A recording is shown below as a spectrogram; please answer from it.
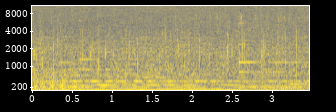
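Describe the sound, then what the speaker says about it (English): Dense, steady rain and hail patter hard on a surface outdoors in a thunderstorm, a constant loud hiss with scattered sharp drop impacts throughout. "Thunder and lightning, rain and hail."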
